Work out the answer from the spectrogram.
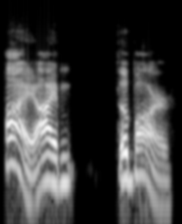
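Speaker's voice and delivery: robot bar voice. Pretend. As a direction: play a cheerful talking wall. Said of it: "some A I program on the wall being like".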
